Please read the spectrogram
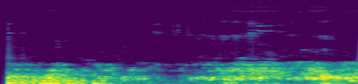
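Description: Low rumble picked up by an outdoor security camera's microphone. It is loud from the start, eases off about one and a half seconds in, then builds again.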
